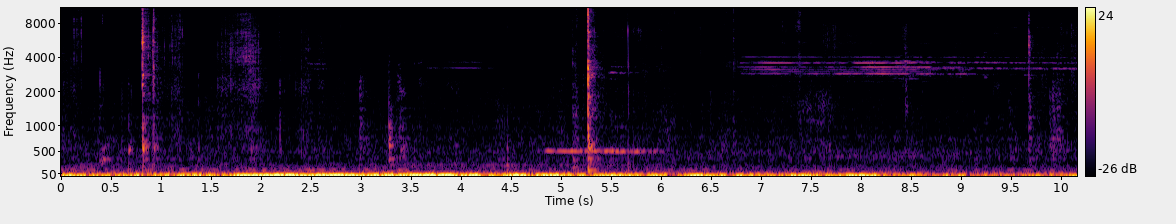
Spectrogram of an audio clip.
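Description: Industrial sewing machine running as a blouse cup is stitched in place: a steady motor hum with scattered clicks as the fabric is handled.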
